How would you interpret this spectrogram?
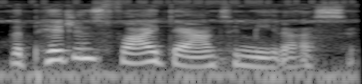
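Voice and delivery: plain reading voice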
